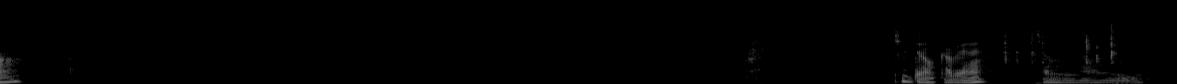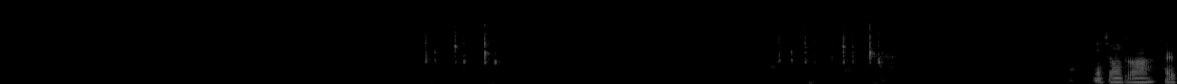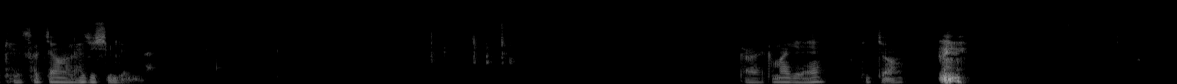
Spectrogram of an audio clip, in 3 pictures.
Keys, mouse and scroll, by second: 0.7-1.2 scroll down 9, 2.5 scroll down 3, 4.5-5.3 scroll up 2, 5.3-5.8 drag, 5.8 scroll down 4, 8.7-11.8 drag, 12.3-15.1 middle drag, 15.1-18.1 drag, 18.7-21.4 drag, 21.4-22.3 middle drag, 22.3-23.0 scroll down 1, 25.7-26.9 scroll down 4, 26.9-29.4 drag, 29.4-30.2 middle drag, 30.2-31.3 scroll down 2, 31.3-35.3 shift+middle drag.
